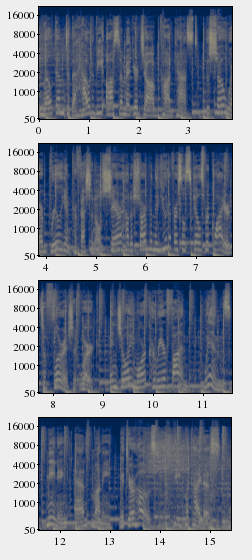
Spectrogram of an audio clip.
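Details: Adult male announcer; normal voice.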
